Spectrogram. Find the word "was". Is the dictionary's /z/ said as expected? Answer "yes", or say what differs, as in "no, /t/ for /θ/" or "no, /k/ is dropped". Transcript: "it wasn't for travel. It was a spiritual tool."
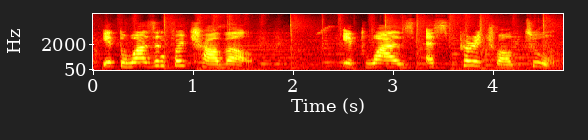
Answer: yes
